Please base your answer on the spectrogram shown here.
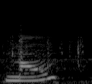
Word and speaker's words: mon: But in order to say my, there are 3 ways, and it is mon, ma, or may. That's how you pronounce them.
